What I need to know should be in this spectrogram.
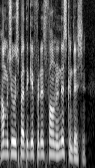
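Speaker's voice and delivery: play-acted, slightly aggressive manner. Retelling how buyers were asked for a price: imitating own aggressive question. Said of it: "It might sound a little aggressive".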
